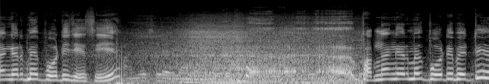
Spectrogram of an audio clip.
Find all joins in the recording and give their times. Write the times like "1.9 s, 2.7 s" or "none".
none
